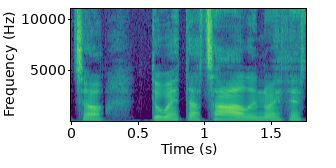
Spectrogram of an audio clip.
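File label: "taal" Welsh, spoken word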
